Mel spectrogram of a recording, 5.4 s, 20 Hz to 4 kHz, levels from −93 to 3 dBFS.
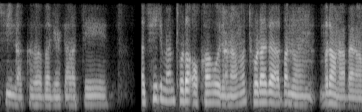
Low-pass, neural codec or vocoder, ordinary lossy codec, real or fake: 3.6 kHz; codec, 16 kHz, 1.1 kbps, Voila-Tokenizer; none; fake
